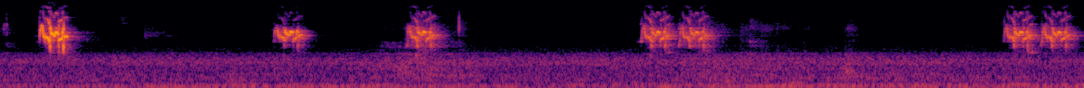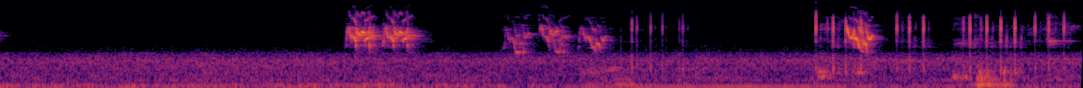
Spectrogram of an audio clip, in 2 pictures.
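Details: Budgerigar giving clipped high chirps at roughly one-second intervals, some doubled, ending in a faster buzzy chattering run over faint background hum.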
